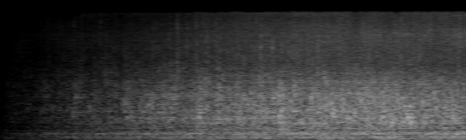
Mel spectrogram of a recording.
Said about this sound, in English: Chicken coated in a batter of secret spices sizzles in oil. At the Mr. Big Stuff eatery, even the squares of macaroni and cheese, euphemistically known as mac and cheese, are deep fried.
